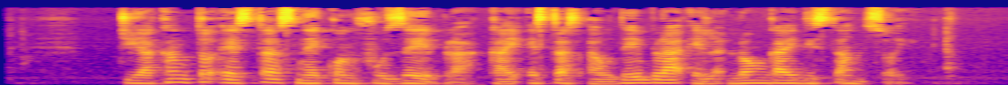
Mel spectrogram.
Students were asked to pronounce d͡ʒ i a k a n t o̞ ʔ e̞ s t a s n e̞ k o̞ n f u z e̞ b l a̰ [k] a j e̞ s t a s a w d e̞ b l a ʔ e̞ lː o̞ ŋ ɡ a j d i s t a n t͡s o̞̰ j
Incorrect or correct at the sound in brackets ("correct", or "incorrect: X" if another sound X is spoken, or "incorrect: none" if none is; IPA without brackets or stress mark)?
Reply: correct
